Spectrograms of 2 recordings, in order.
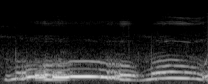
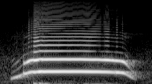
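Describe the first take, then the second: First: Gentle long moo; cow moo. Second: Put-on high, loud girlish moo; long high-pitched cow moo. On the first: Shown as a demonstration. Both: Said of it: "the cow says moo".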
